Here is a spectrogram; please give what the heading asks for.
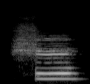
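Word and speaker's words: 师: phrases first we have sure sure which means teacher or master sure and now this is our first level tone with the pronunciation sure next we have the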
